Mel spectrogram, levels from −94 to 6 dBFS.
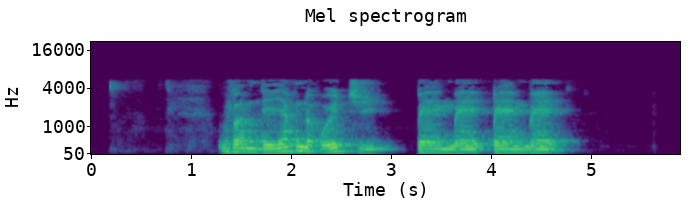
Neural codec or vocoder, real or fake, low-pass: none; real; 5.4 kHz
